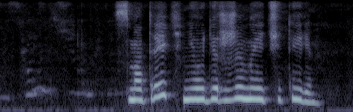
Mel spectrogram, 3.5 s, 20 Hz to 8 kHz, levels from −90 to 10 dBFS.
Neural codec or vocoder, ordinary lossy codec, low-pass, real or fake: codec, 16 kHz, 4 kbps, FreqCodec, smaller model; none; none; fake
